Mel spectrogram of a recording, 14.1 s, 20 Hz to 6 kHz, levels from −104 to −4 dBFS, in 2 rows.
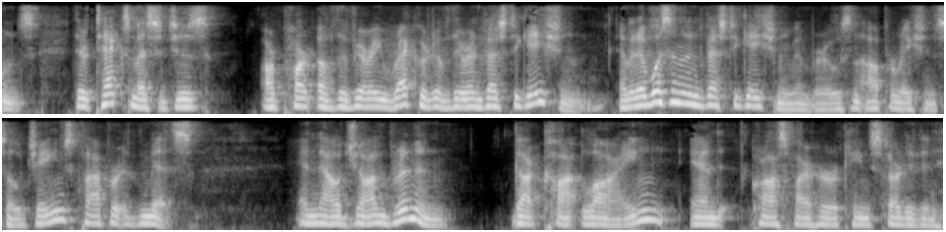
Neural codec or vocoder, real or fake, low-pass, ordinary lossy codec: codec, 16 kHz, 4.8 kbps, FACodec; fake; 5.4 kHz; AAC, 32 kbps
